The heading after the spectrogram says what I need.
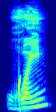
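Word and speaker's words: غين: और फिर है गौइन, और गौइन को अगर आप देखें तो गौइन, या और नून, ये 3 लेटर्स मिलकर प्रोनाउंस हुआ करता है।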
